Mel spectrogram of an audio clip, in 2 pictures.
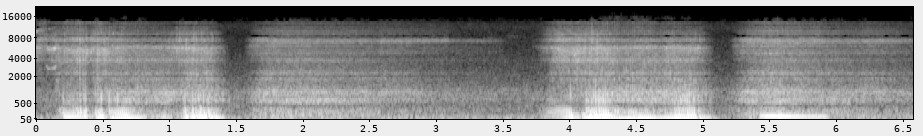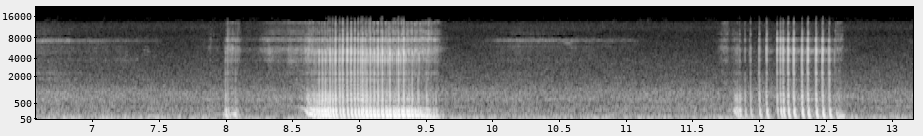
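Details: Loud, deep, crackling, rattling snores, some in two parts, at an irregular slow pace with quieter breathing between; heavy snoring in deep sleep.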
